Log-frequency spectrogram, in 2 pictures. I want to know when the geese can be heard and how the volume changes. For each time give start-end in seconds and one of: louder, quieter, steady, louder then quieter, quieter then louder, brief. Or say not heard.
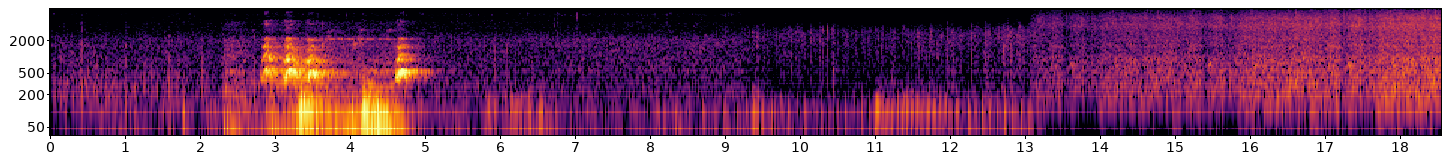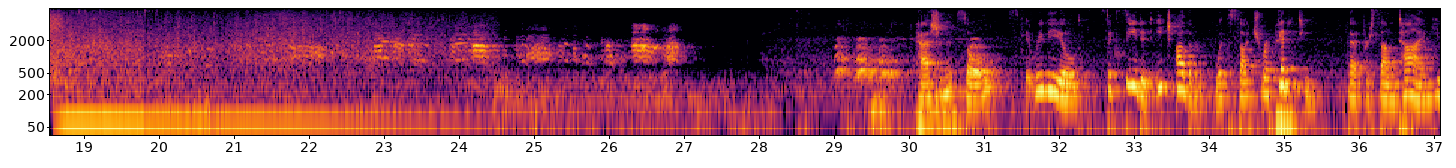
19.8-26.9 louder.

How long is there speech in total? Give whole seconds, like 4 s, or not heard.
7 s.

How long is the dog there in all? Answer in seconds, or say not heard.
5 s.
